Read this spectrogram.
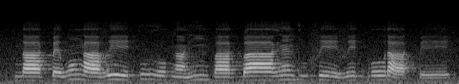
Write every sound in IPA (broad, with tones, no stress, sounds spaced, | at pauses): n aː˨ k͡p ɛ˨ w ɔ̃˦ ŋ aː˨ v eː˦˨ k u˦ ɣ o˧ ɡ ã˨ ɣ ĩ˦ b a˧ ɡ͡b aː˦ ɣ ɛ̃˦ ɡ u˧ f eː˦˨ v e˦˨ ɡ͡b oː˦ ɾ aː˨ k͡p eː˧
